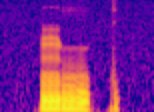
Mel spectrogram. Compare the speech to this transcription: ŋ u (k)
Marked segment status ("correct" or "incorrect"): correct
